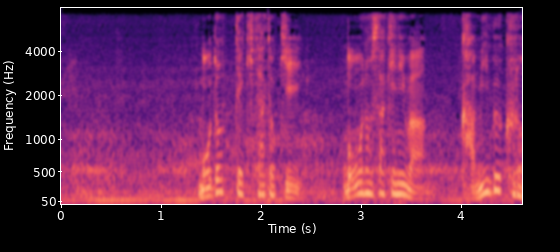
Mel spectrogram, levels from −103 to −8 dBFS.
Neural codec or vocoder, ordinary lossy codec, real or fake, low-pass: codec, 16 kHz, 16 kbps, FunCodec, trained on Chinese and English, 50 frames a second; AAC, 48 kbps; fake; 7.2 kHz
